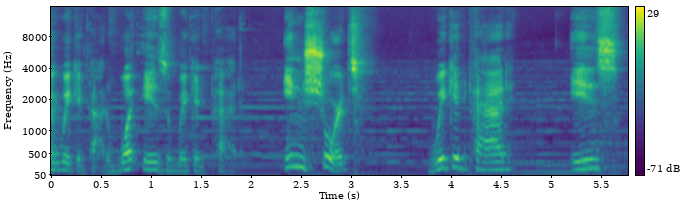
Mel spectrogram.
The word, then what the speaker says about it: Wikidpad: talking about today is called wicked pad if you're listening to the podcast and you want to know how to spell that it's wik ID PA d and this is a free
